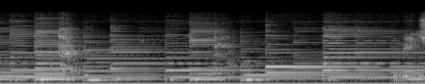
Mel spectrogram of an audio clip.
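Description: Acoustic guitar in standard tuning playing chord shapes in E on the inner strings while the top two strings ring open, giving an open-tuning feel. The notes ring on between changes, with a couple of quick strums about half a second and two seconds in.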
